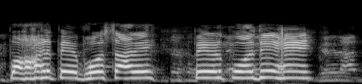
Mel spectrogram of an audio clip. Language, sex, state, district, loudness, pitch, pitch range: Hindi, male, Madhya Pradesh, Bhopal, -11 LUFS, 295 Hz, 270-300 Hz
